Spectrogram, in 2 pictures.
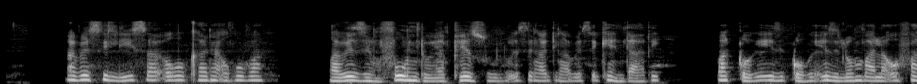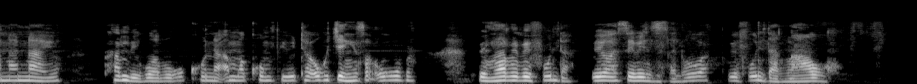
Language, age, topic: North Ndebele, 36-49, education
